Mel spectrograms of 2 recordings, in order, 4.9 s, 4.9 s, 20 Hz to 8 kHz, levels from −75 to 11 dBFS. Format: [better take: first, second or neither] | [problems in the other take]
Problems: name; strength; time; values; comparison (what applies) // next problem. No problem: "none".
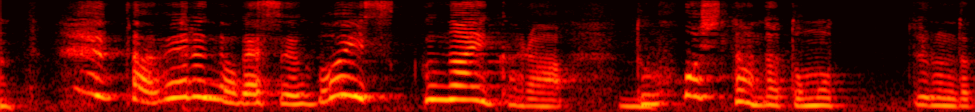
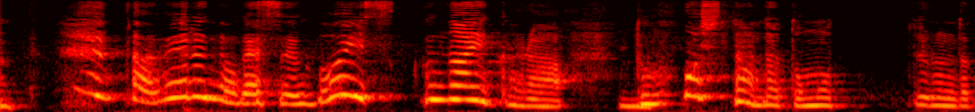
first | noise reduction (neural mask model Resemble Enhance denoiser)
